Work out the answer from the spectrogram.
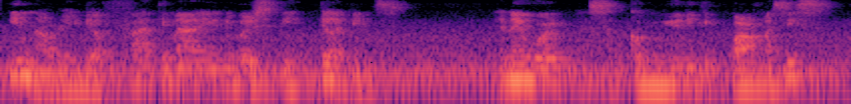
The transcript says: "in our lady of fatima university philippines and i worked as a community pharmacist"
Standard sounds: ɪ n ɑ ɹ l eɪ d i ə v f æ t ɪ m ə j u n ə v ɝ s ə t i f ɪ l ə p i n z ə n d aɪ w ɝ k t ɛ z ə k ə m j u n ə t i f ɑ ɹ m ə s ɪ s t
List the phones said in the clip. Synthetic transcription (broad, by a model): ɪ n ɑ w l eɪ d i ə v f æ t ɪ m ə j u n ə v ɝ s ə t i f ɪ l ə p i n s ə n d aɪ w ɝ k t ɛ s ə k ə m j u n ə t i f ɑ ɹ m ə s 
